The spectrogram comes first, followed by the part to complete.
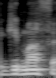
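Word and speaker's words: gmm.f: this, like, for example, gimif, may he find, or probably gimaf actually in pronunciation. It's spelled G-M-M-F in the hieroglyphs. But yeah, something like gimaf must have been the pronunciation.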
